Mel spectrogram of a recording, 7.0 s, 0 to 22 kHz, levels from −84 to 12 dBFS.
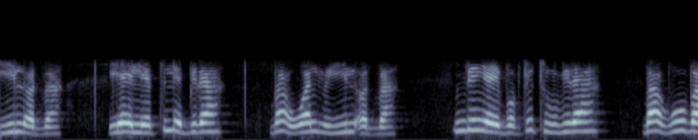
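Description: A speech clip over AMR narrowband mobile coding, with AMR comfort noise: the phone judged the talker silent and stopped sending speech frames, so synthetic noise fills 0.78–0.94, 0.96–1.08, 2.42–2.44, 2.46–2.70, 4.12–4.52 and 6.18–6.42 s with a smooth, steady hiss switching in and out.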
